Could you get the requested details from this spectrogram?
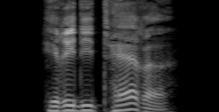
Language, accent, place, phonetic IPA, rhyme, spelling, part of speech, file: German, Germany, Berlin, [heʁediˈtɛːʁə], -ɛːʁə, hereditäre, adjective, De-hereditäre.ogg
- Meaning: inflection of hereditär: 1. strong/mixed nominative/accusative feminine singular 2. strong nominative/accusative plural 3. weak nominative all-gender singular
